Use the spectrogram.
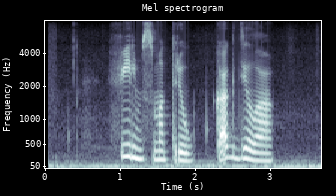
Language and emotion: Russian, neutral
